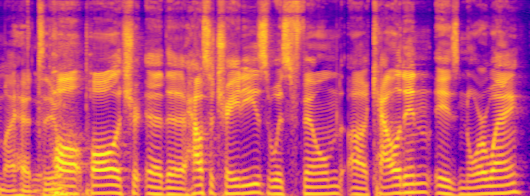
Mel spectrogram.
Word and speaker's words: Atreides: No, it's not Atreus. Is it just broken in my brain from God of War? Atracitus, or what is it? Atreides. Atreides.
